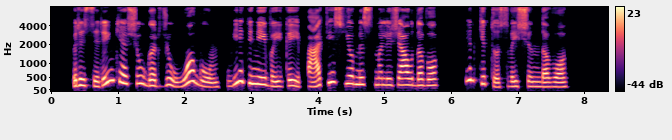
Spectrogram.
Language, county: Lithuanian, Utena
